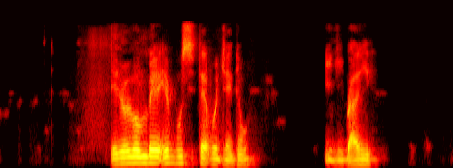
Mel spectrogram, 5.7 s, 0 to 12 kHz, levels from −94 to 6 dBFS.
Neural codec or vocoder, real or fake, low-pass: codec, 16 kHz, 1 kbps, FreqCodec, larger model; fake; 7.2 kHz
